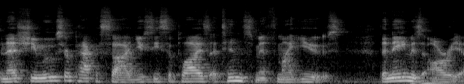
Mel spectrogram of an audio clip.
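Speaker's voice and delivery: ordinary talk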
